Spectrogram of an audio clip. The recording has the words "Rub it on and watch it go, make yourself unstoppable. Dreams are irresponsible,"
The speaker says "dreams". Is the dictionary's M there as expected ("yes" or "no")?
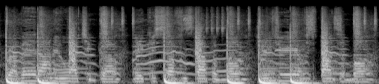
no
